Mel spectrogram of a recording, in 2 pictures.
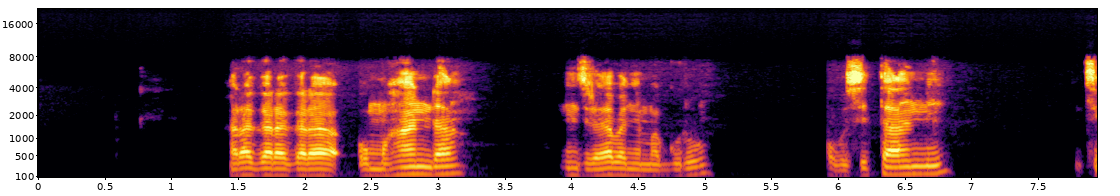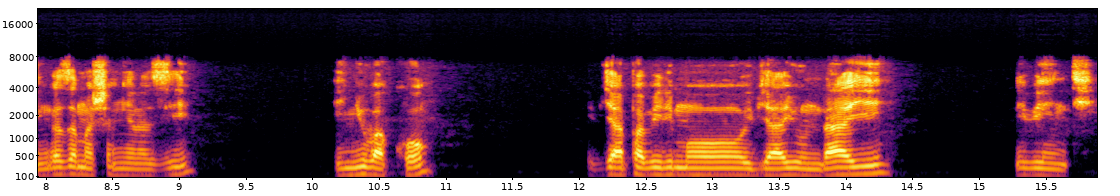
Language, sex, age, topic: Kinyarwanda, male, 36-49, finance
